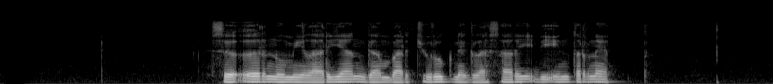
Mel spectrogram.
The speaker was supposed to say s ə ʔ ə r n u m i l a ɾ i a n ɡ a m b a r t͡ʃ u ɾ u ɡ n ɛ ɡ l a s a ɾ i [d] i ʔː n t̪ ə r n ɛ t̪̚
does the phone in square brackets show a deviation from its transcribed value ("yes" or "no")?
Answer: no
